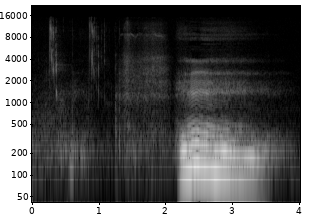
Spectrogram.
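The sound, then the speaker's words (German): Soft chewing and mouth noises come first, then a relaxed, sustained hum with a gently sliding pitch, fairly loud, fading out near the end; a person hums with chewing motions to express enjoyment of imagined chocolate. “Und diesen Genuss nutzt du jetzt mal, um dem ganz entspannt Ausdruck zu geben, durch ein so ganz entspanntes mm, hm, mm, hm, Kauen ein bisschen dabei.”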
